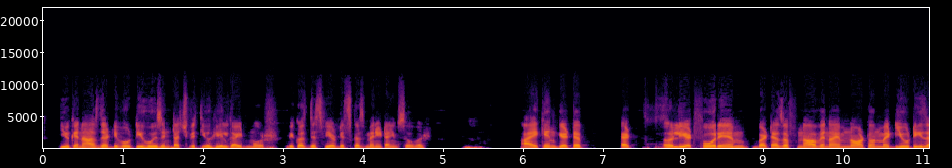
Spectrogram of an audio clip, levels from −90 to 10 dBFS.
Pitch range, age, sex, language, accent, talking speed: 125-155 Hz, 20-39, male, English, Indian, 220 wpm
